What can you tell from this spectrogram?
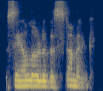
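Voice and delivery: ordinary talk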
